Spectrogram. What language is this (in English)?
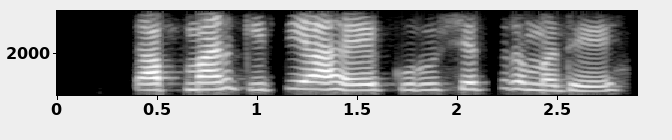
Marathi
